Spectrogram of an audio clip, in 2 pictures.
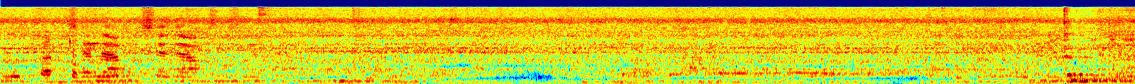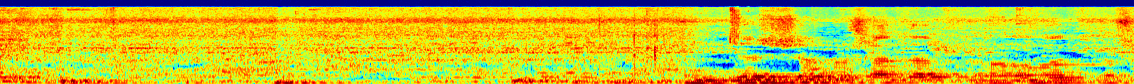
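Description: A middle-aged man speaks calmly into a microphone, heard through a loudspeaker.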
